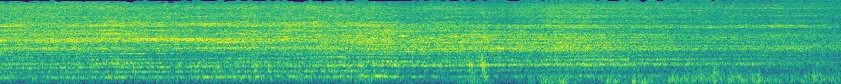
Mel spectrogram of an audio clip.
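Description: A train running past at close range: a steady rail rumble with several high, steady whining tones over it, easing slightly near the end.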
